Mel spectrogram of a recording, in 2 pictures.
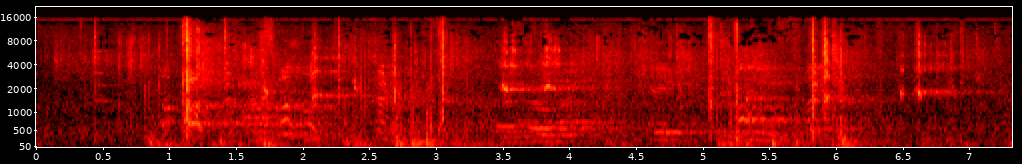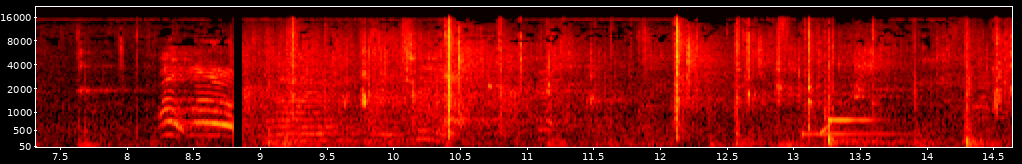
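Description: Badminton rally: a run of sharp racket hits on the shuttlecock, with court shoes squeaking on the floor, including one longer squeal about eight seconds in.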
